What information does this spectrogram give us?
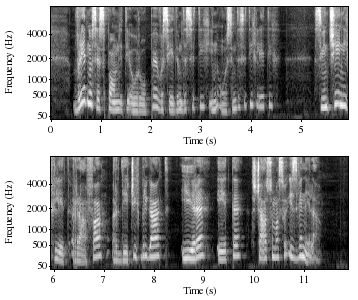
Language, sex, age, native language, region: Slovenian, female, 50-59, Slovenian, Carinthia region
